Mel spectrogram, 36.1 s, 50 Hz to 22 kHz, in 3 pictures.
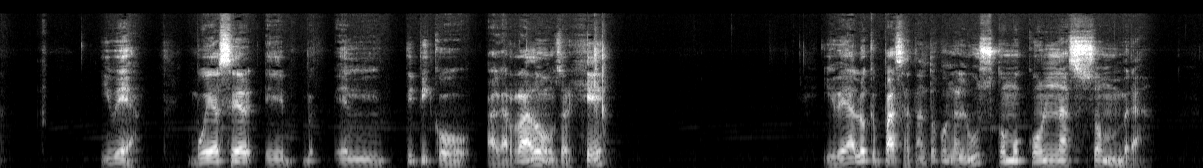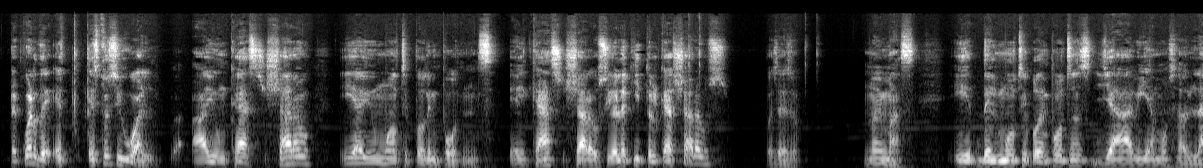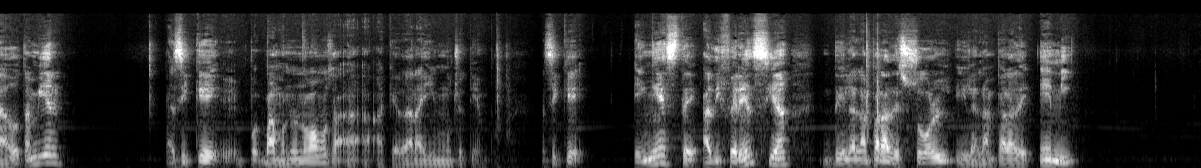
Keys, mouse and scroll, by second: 0.3 shift+z, 6.6 g, 13.4 Escape, 19.6 click, 20.7 click, 29.7 g, 33.4 Escape.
